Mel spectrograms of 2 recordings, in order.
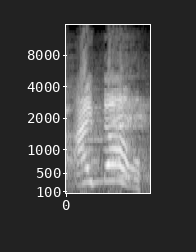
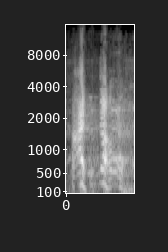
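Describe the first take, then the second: First: Much higher and louder, laughing; exasperated laughing shout. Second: Higher, louder, laughing concession; laughing admission. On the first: Comedian corrected on Lincoln mix-up, loud laughing exasperation. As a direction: belt out the embarrassed admission. Repeats it after being corrected. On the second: Comedian corrected on Lincoln mix-up, laughing admission. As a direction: own up through a laugh. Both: Real, not acted.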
